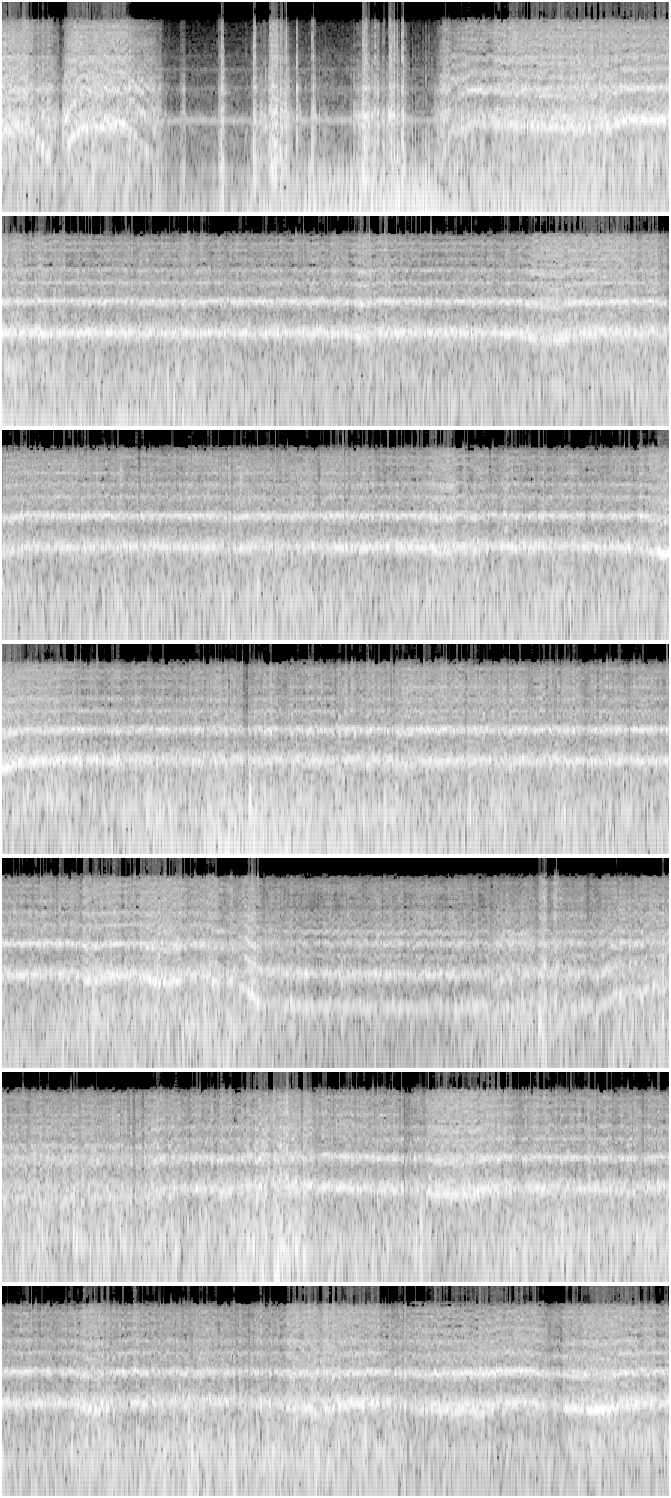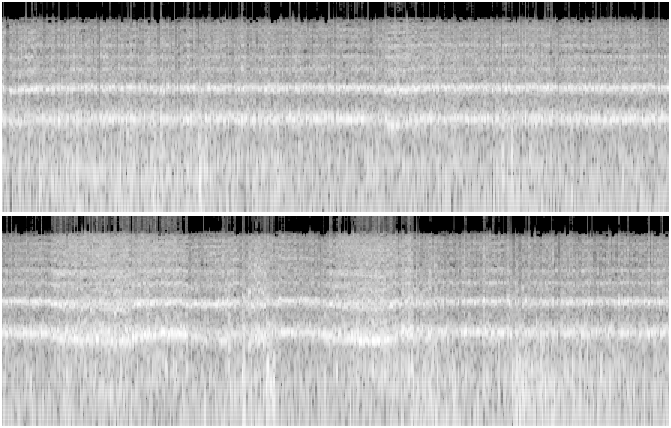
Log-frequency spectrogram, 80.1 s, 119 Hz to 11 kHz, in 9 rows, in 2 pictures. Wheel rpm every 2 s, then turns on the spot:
130, 10, 30, 200, 230, 230, 230, 230, 230, 230, 230, 230, 230, 230, 240, 230, 230, 230, 230, 170, 120, 130, 190, 220, 240, 230, 230, 230, 230, 220, 220, 230, 230, 230, 230, 230, 220, 220, 220, 230.
2-4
